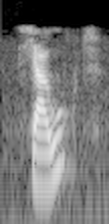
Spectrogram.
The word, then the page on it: d'r Yaurt: Alsatian; Bas-Rhin; Herrlisheim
